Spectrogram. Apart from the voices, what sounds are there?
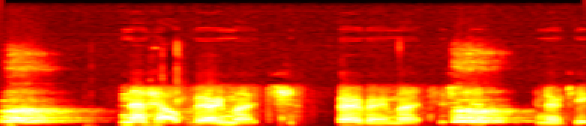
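dog barking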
